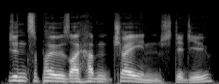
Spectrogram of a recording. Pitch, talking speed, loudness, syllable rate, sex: 130 Hz, 220 wpm, -17 LUFS, 5.6 syllables/s, male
